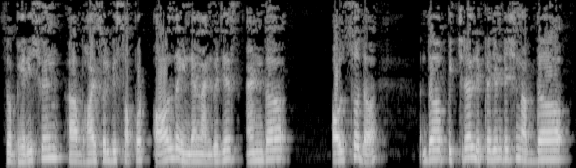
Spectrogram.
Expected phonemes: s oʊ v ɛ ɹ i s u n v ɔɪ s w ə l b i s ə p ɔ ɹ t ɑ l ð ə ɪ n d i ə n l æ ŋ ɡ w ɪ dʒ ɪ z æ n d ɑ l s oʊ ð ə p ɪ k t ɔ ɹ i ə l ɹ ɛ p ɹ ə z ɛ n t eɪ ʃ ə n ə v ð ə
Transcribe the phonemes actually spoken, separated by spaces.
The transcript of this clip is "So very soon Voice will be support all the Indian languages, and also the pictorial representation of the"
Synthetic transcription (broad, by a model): s oʊ b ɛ ɹ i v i n b ɔɪ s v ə l b i s ə p ɔ ɹ t ɑ l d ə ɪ n d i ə n l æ ŋ ɡ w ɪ dʒ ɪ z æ n d ɑ l s oʊ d ə p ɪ k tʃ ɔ ɹ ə l ɹ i p ɹ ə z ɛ n t eɪ ʃ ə n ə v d ə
